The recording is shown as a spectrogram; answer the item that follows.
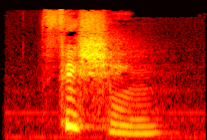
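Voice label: "fishing", English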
